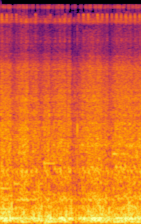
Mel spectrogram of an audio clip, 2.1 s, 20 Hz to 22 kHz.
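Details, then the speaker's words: Honda Click 125 scooter, first cold start after cam chain tensioner overhaul for a tinny rattling engine: quiet even low idle beat, tinny rattle gone. "Try natin buksan mga kuys ha. Yan mga kuys, wala na yung tunog lata."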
